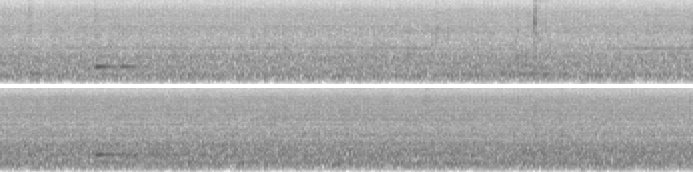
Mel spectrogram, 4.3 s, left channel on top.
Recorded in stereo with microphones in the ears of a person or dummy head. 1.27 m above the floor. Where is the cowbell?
20° left (ahead or behind), 1.3 m.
